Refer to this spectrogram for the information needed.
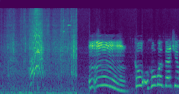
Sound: bag zipping

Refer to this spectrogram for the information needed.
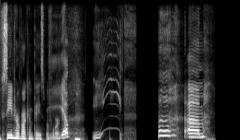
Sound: squeals

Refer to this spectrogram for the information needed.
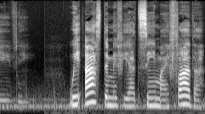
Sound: in English; Esi continues in English

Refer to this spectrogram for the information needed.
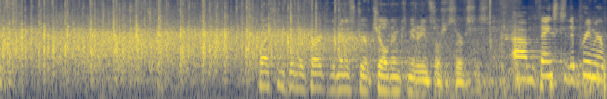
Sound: applause

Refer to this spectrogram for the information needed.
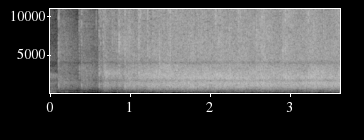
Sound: applause

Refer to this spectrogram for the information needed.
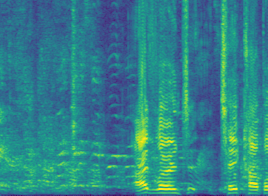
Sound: laughter

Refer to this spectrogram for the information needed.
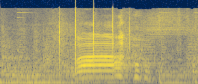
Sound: clap, clap, clap

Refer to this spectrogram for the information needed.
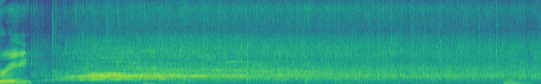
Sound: audience applauds and cheers

